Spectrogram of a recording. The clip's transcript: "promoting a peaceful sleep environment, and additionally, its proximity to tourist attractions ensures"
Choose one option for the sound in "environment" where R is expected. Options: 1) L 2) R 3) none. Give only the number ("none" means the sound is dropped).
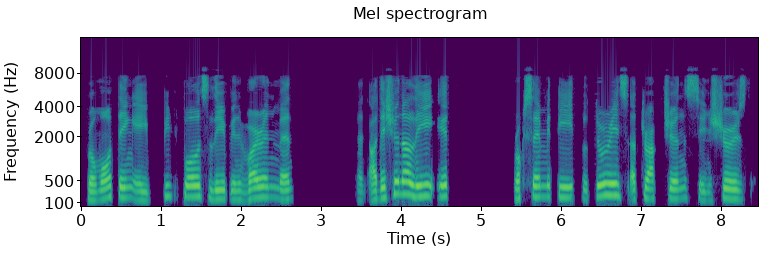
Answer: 2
